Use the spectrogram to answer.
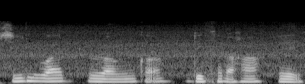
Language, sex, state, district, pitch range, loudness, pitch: Hindi, male, Chhattisgarh, Raipur, 130-140 Hz, -17 LUFS, 135 Hz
